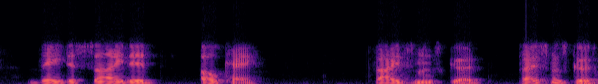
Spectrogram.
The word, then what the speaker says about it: Theismann: it was it was feastman but then when he was in the running for the heisman trophy they decided okay weisman's good diceman's good because it rhymes with heisman and so since then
